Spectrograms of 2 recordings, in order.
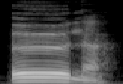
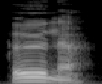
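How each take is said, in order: The two takes are said the same way.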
